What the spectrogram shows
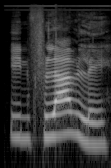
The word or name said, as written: inflable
